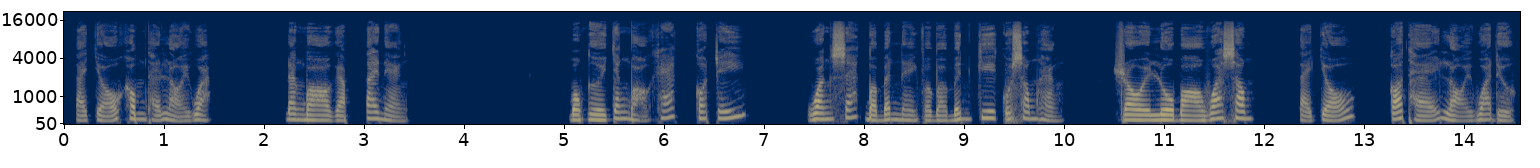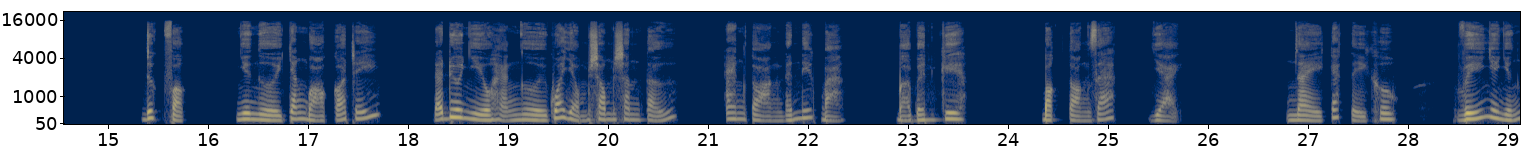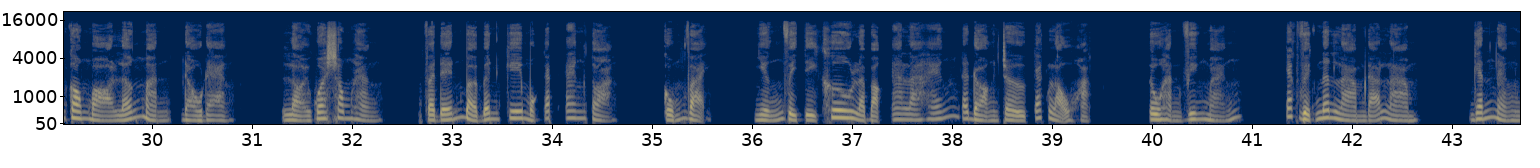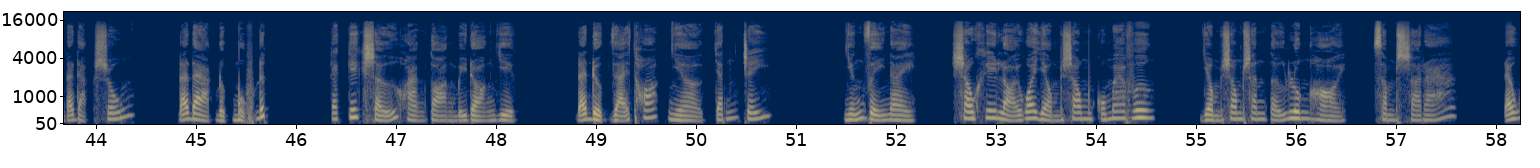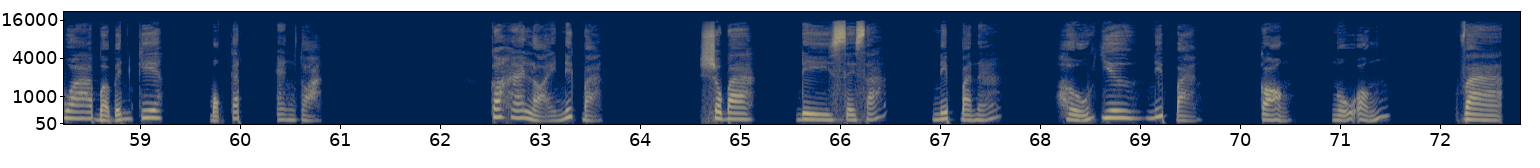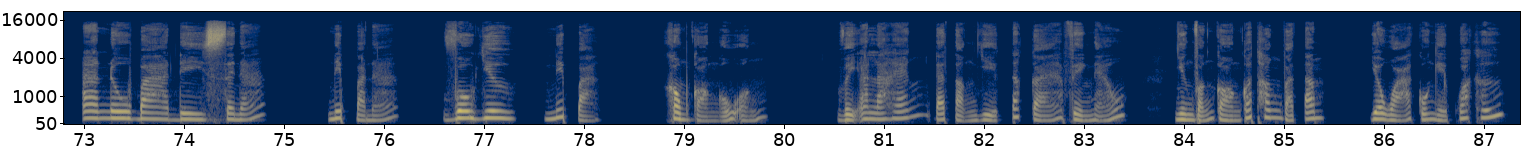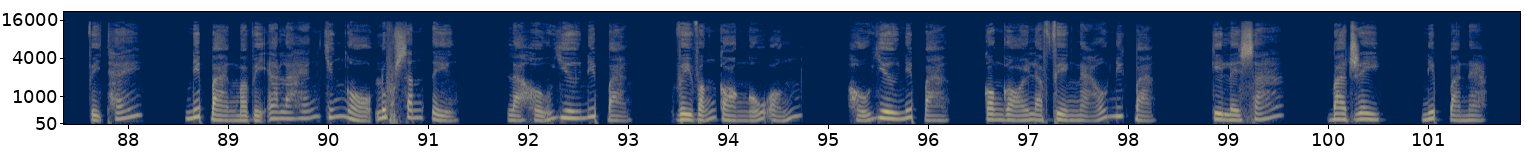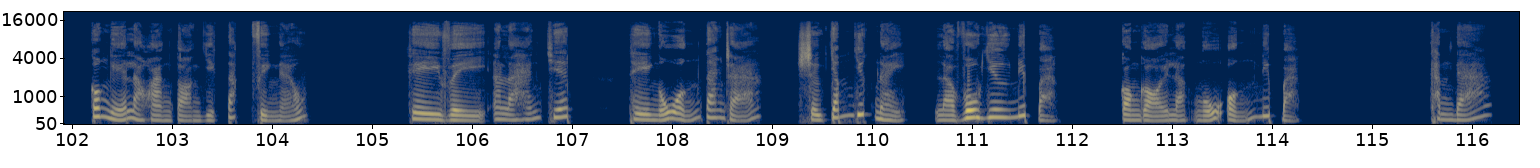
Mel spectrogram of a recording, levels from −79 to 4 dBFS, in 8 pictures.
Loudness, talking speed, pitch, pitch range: -26 LUFS, 160 wpm, 195 Hz, 170-235 Hz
